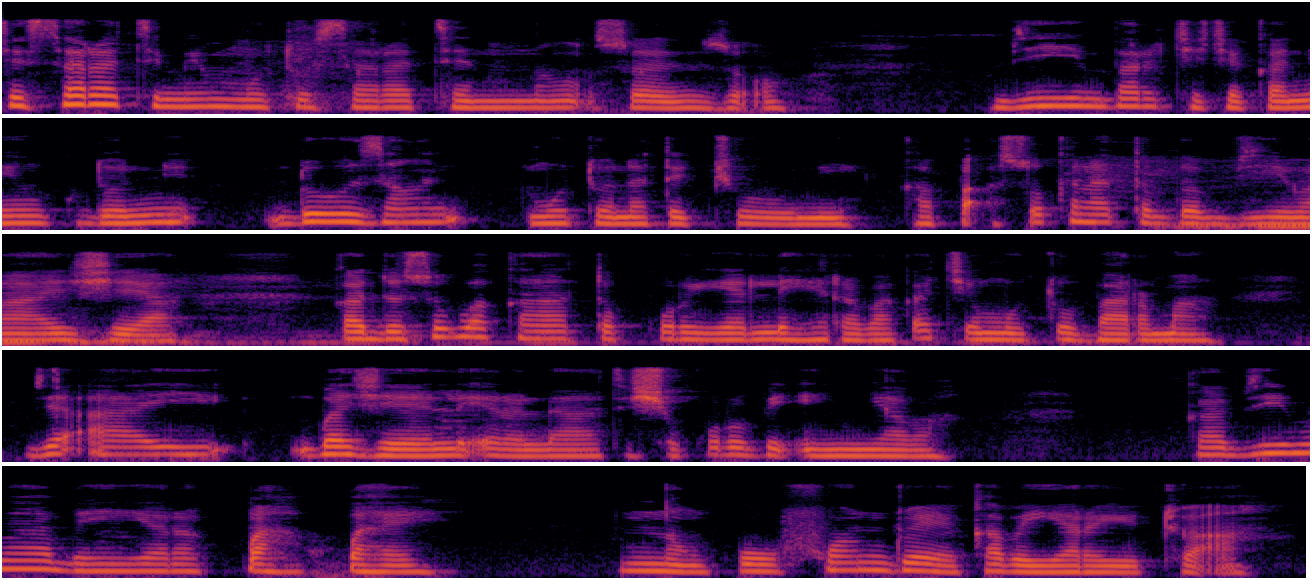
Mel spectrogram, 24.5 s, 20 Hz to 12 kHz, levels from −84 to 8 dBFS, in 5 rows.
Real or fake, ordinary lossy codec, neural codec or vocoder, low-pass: real; AAC, 64 kbps; none; 7.2 kHz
